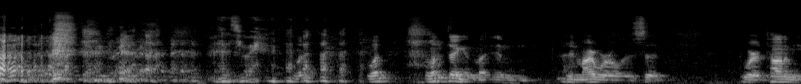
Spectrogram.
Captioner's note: laugh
